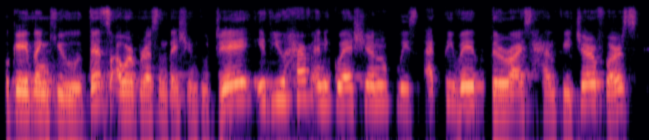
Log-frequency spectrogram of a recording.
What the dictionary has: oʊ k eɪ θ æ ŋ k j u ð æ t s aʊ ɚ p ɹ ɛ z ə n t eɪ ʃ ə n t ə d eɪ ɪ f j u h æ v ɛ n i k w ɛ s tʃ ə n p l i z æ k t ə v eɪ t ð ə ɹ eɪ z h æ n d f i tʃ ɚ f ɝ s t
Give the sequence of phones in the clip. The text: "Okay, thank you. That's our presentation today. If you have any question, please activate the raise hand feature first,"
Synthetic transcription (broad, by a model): oʊ k eɪ t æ ŋ k j u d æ t s aʊ ɚ p ɹ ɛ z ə n t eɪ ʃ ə n t ə d eɪ ɪ f j u h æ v ɛ n i k w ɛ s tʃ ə n p l i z æ k t ə v eɪ t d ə ɹ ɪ s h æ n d f i tʃ ɚ f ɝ s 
